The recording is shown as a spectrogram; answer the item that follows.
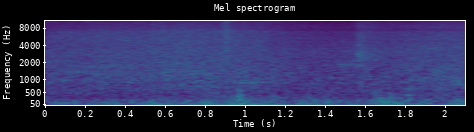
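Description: Wind buffeting the microphone, a steady low rumbling noise.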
